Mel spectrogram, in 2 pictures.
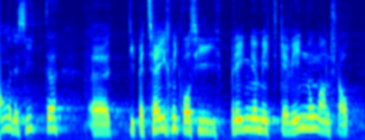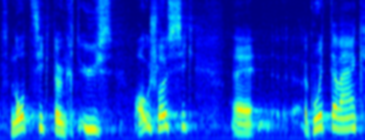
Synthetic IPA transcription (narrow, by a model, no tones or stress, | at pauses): ŋːəɾəsitə | ɛd̥ib̥ɛt͡sɛɪχnɪɡʋosib̥ɾɪŋːəmɪtɡ̥ɛʋɪnːʊŋɑnʃtɑt | nʊt͡sikd̥øŋkχtyːs | ʔɔ̰wʃlɵsɪɡ | ɛː | əɡ̥uətəʋæːɡ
